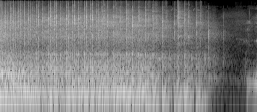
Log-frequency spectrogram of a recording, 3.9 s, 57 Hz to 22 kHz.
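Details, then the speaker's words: 1979 Honda CX500, formerly seized, started on choke and running off its own tank. Lumpy, fairly quick beat that sags almost to a stall, then picks back up. Engine running. "let's flip this choke right away doing it Craig it's running off the tank we're doing"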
